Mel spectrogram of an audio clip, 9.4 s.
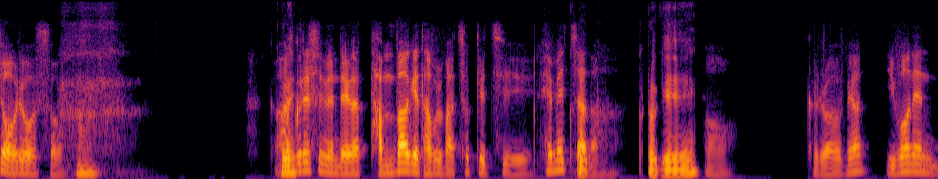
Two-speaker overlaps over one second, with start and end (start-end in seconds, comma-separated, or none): none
